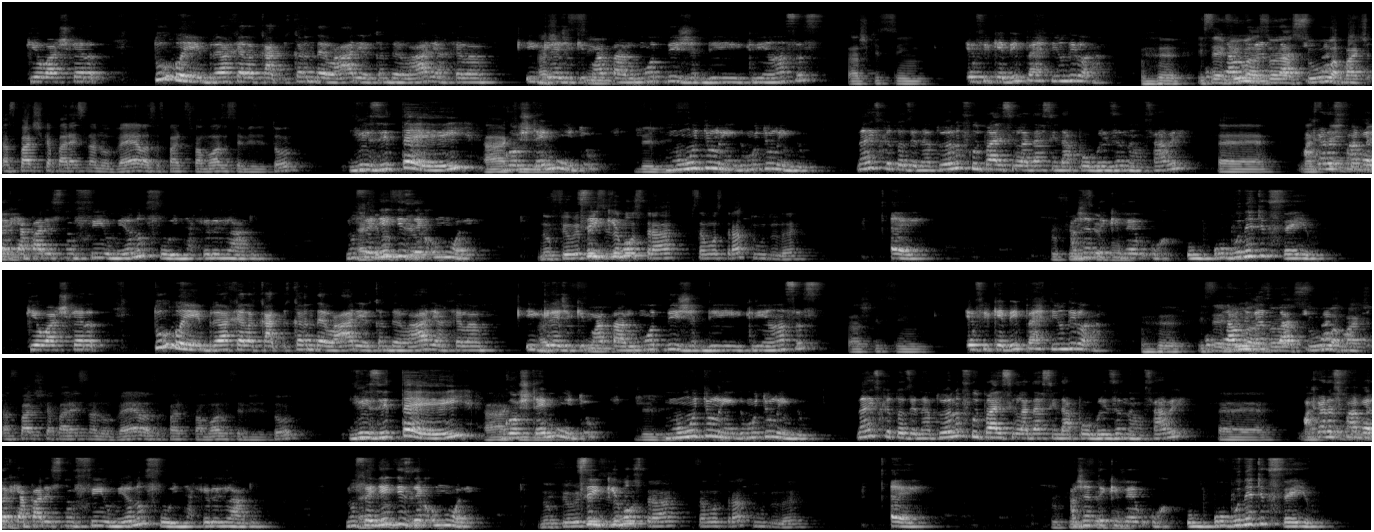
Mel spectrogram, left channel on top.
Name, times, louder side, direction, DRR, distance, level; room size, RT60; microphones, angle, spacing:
voice 1, 0.2-1.0 1.5-4.9 5.2-8.1 9.6-11.0 12.0-13.5 17.2-18.4 18.7-19.7 20.3-21.8 22.3-25.5 26.7-30.1 30.8-32.1 33.2-33.7 36.3-36.7 38.1-40.6, right 2 dB, 25° right, 0.4 m, -23 dB
voice 2, 8.5-9.2 11.4-16.6 18.5-19.2 20.0-20.4 25.9-26.3 26.7-27.6 30.9-31.7 32.8-34.1 34.4-35.4 37.9-38.6, left 3 dB, 80° left, 0.6 m, -29 dB
4.8 x 2.5 x 3.0 m
head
